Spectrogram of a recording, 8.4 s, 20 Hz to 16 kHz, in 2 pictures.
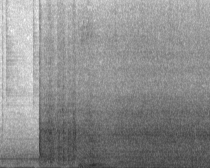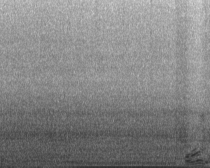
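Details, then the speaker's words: Nissan 350Z (VQ DE) after replacing belt idler pulleys and retensioning belts: engine fires after a short crank and runs smooth and even with no squeal or chirp from the belts. "the guys can hear that it sounds a lot better I don't know if you can tell any difference in the camera or not but it does actually sound a lot better"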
